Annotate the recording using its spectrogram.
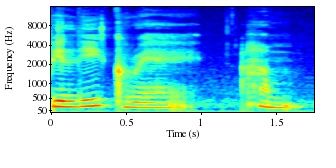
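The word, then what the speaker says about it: Billy Graham: 얘기를 하고 계시죠네 이와서 빌리 그램입니다 우리는 빌리그래함 이렇게네 발음하죠 리을 만났던 경험을 말씀하십니다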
